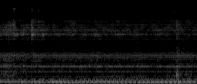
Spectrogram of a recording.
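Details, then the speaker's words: Hydrolevel VXT-120 automatic steam boiler water feeder on the bench, not connected to water, just timing: feed solenoid valve energized, giving a steady even low mains-pitched hum with no chatter; normal operation. "Oh, there we go. You hear the hum. Remember, it's not hooked up to water. It's just a timer."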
